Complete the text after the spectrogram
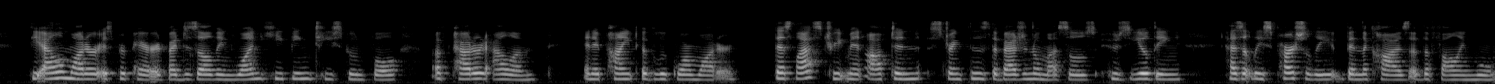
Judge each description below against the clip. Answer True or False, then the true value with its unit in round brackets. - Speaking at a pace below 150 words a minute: False (160 wpm)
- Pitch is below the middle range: False (245 Hz)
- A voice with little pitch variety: True (2.2 semitones)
